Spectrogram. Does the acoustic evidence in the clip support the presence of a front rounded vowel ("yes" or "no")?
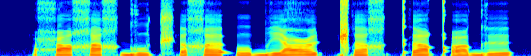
yes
